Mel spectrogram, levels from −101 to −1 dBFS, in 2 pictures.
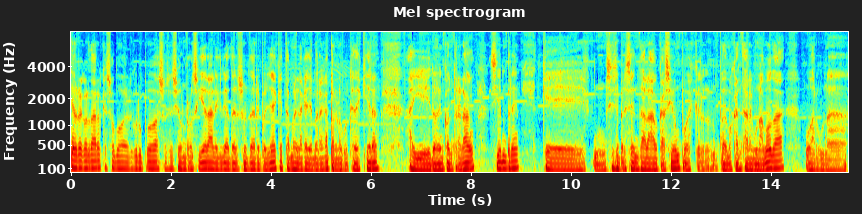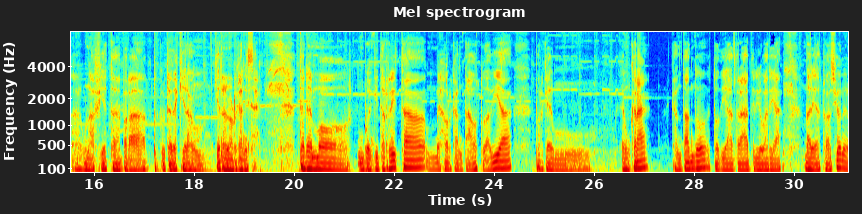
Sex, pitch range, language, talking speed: male, 85-100 Hz, Portuguese, 140 wpm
